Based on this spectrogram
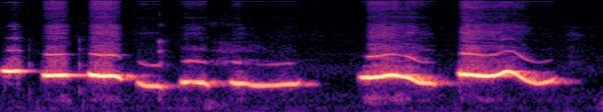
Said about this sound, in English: Oh my god. I know, it's so random. That is so cool. Oh my god. You're not just like a whistler. You're like a full-on whistler. You're a whistler.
